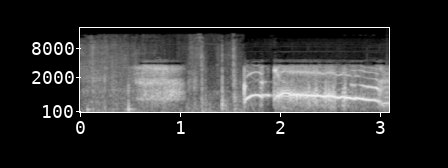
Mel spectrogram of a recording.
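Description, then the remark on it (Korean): A person imitates a rooster crowing as it sees a hen, as a closing bit: a raspy, breathy wind-up, then one long strained tonal cry that holds and slowly falls. It is loud, with no other talk. “마지막 그 암탉을 보는 수탁으로 음. 마무리하면 어떨까요?”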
